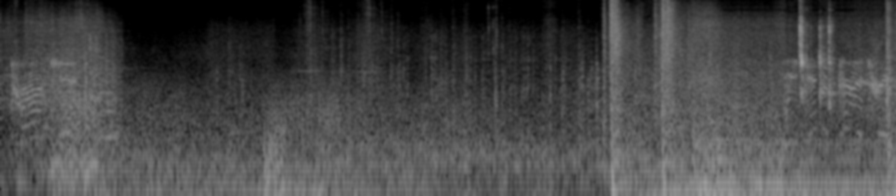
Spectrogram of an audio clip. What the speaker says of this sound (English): I hate the salvo so much.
